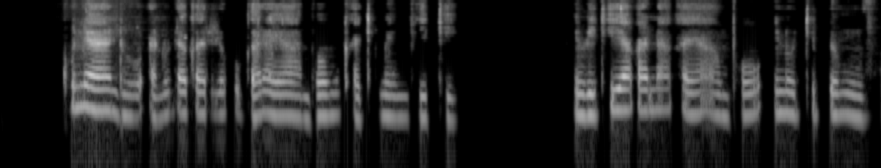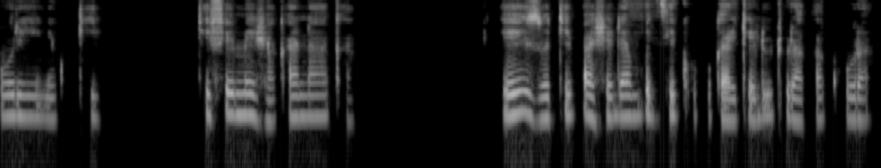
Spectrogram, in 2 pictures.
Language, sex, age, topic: Ndau, male, 18-24, health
